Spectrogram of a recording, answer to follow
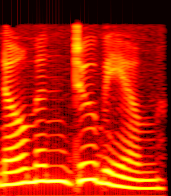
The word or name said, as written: nomen dubium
